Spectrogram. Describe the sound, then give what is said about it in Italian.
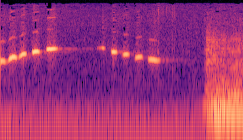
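Whistled imitation of a blackbird's song in an Italian song about a blackbird on Lake Como: bright, clear, high notes in two quick phrases of short chirps. A louder, denser burst of sound begins near the end. “Su quel ramo del lago di Como c'è un merlo che fa.”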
